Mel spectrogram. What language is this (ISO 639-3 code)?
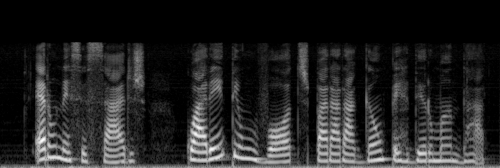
por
